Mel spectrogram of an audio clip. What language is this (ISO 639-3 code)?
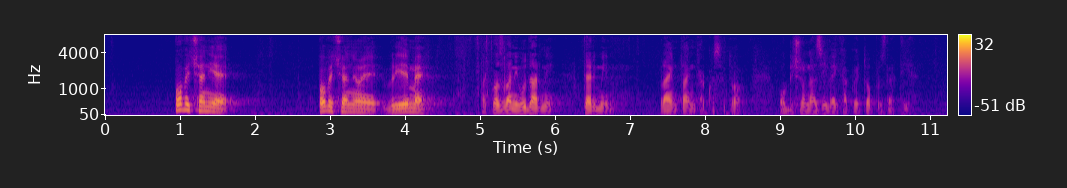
hrv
